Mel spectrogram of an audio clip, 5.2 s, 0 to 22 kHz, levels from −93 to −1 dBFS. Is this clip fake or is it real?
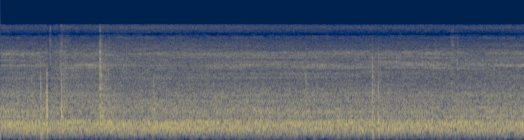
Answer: real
